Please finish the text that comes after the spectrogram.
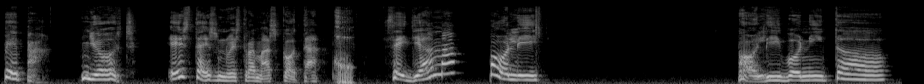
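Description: A woman's voice: medium pitch, sing-song, very slow, pauses often. A woman voicing a kindly, doting old grandmother pig in an exclamatory cartoon dub. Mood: doting, cheerful.

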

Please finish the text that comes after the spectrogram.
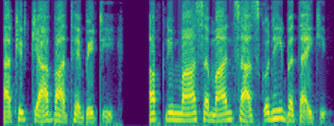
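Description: A woman voicing a gentle, doting elderly mother-in-law who soothes affectionately in a cartoon story. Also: deep voice, measured pace, dry recording, clean studio sound, voice pushed down. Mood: tender.

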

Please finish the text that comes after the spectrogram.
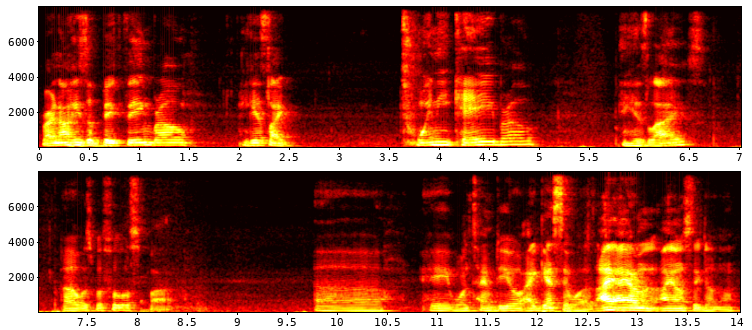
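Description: A man's voice: mid-range voice, measured pace, pauses often. Laid-back young man streaming live. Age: 20s. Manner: laid-back, drops "bro" a lot, reads chat aloud. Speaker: livestreamer. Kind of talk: casual live stream chat. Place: dark room with gaming chair and lights.

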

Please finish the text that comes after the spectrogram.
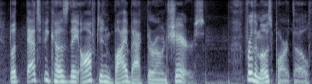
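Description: Guy narrating a finance explainer, fairly high voice, lots of up and down, soft music behind. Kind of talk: scripted narration.

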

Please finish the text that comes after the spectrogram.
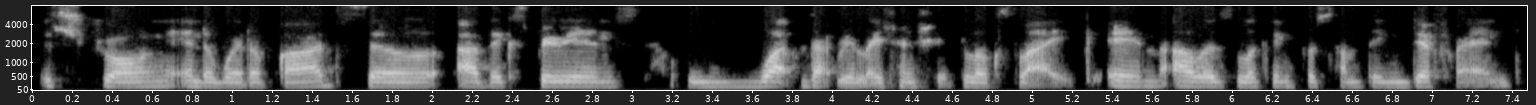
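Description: A middle-aged woman from Zambia, a guest telling her personal story in an unhurried, earnest way with many ums. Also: low voice, dry recording, lo-fi sound. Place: outdoors on a footbridge.

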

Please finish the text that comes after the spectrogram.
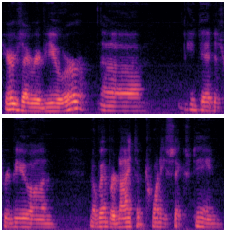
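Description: A man in his sixties giving a casual, unscripted product review in a rambling, halting way, often reading aloud from a screen. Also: on the low side, steady tone, a little mellow. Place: small indoor home office room.

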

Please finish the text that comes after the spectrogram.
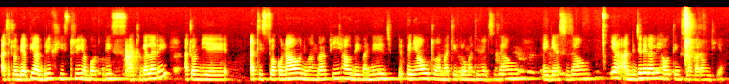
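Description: A woman's voice: medium pitch, level tone, moderate pace, a crowd in the background, poor audio. Young Kenyan woman presenting a show. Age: 20s. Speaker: show host. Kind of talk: presenting to camera, interviewing. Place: indoor art gallery room. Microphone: lapel.

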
